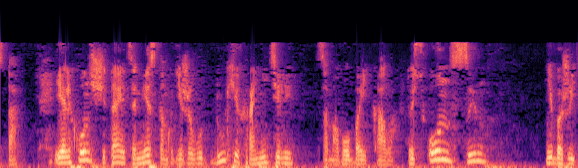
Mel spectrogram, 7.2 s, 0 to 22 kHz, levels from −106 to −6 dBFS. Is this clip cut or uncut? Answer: cut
